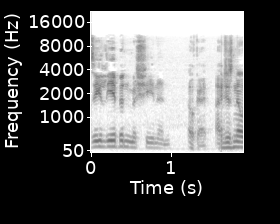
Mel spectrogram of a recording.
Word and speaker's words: Sie Lieben Maschinen: __ ] that is it's German okay it's pronounced Elia bin machine and okay I just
